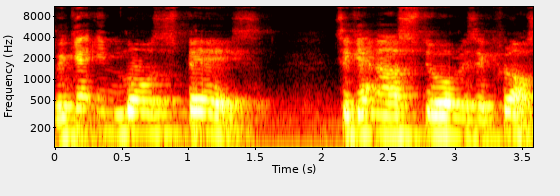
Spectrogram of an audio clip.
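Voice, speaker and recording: With a Yorkshire accent, a man speaks at a fairly high pitch, somewhat breathy, with audible room echo. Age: 60s. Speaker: ex-miner and activist speaker. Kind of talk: speech at a rally or meeting. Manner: halting, repetitive false starts.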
